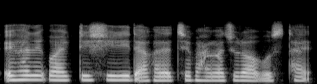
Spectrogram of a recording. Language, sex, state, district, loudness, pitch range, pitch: Bengali, female, West Bengal, Cooch Behar, -16 LUFS, 180-205 Hz, 195 Hz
